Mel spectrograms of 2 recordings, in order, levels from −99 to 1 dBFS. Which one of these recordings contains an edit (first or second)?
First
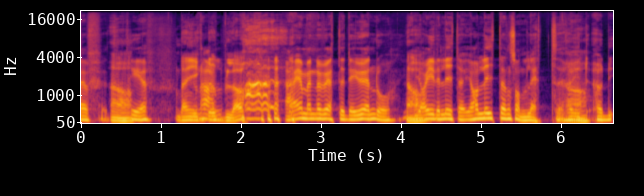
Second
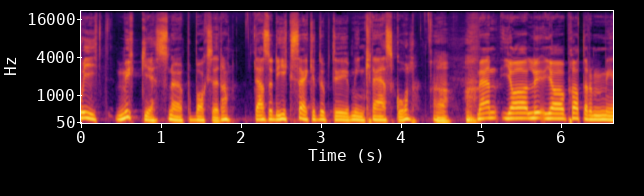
first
